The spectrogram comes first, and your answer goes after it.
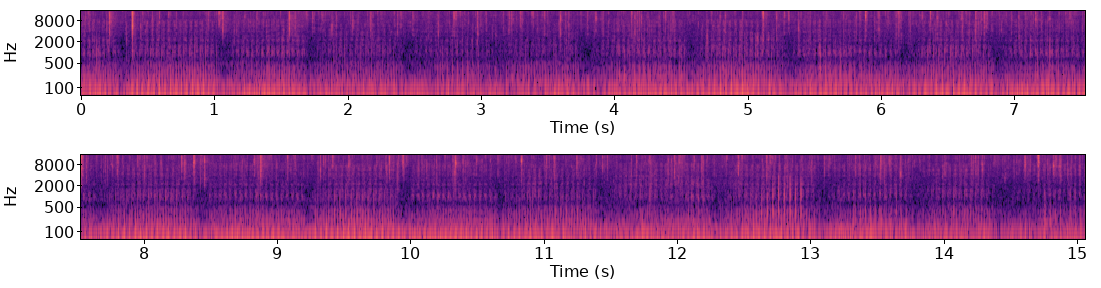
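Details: Domestic cat purring loudly and evenly, its throaty rumble cycling with each breath while a crackling fire pops and snaps throughout.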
